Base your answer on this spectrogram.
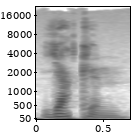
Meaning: plural of Jacke
- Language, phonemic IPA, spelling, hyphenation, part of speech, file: German, /ˈjakən/, Jacken, Ja‧cken, noun, De-Jacken.ogg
